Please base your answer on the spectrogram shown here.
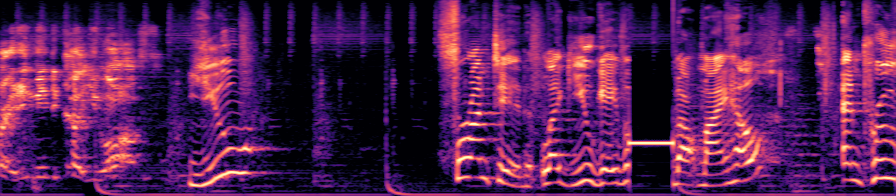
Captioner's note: beep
